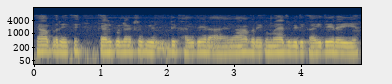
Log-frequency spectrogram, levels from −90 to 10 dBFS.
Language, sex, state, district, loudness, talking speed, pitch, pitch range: Hindi, male, Haryana, Charkhi Dadri, -14 LUFS, 220 wpm, 125 Hz, 120-130 Hz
